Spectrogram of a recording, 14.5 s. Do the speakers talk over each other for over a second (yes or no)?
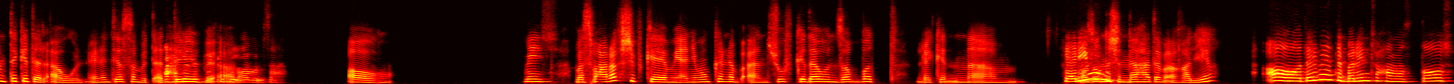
no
